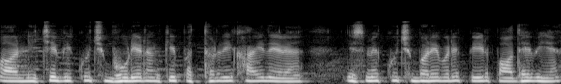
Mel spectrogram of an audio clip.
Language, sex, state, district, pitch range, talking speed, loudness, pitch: Hindi, male, Uttar Pradesh, Muzaffarnagar, 155-165 Hz, 205 wpm, -14 LUFS, 160 Hz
